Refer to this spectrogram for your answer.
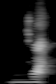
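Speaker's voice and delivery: smacked "mwah" kiss; affectionate kissing sound; kiss noise. Real, not acted. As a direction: blow an audible kiss to a friend. Blows a kiss to a viewer.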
